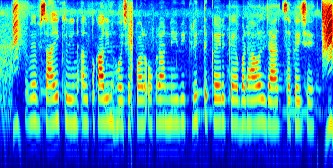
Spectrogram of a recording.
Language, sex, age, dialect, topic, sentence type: Maithili, female, 18-24, Eastern / Thethi, banking, statement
